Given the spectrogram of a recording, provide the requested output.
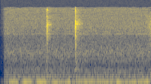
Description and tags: when you select something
